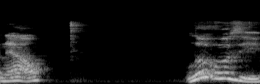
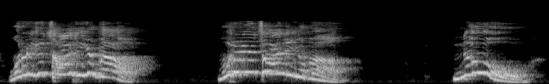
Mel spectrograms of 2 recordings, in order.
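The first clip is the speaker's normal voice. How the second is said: very high-pitched incredulous cry; high, exasperated protest; incredulous outburst. Real, not acted. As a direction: squeal it out in total disbelief. Mock outrage at [name]'s statement.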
